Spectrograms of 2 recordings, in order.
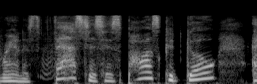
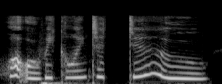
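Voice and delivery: ordinary delivery, nothing marked

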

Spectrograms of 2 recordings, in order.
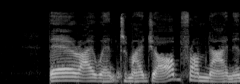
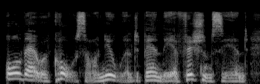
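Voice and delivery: put-on grand old gentleman; 3 semitones higher than usual. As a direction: puff up the group's importance. Narrator voices Sir Quentin.

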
